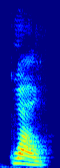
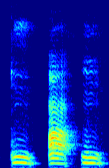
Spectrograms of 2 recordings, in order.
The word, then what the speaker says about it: Cuauhtémoc: Cuauhtémoc. Es decir, sería incorrecto decir Q-A-U-T-moc. No es Cuauhtémoc.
